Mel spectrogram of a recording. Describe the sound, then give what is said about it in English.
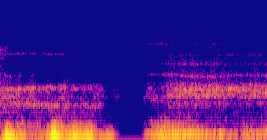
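Ujjayi yoga breathing through a constricted throat: two long, faint, hissing breaths with a short silent pause between them. “on the exhale or on the inhale, constraining the back of the throat to do an Ujjayi breath, which sounds like this.”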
